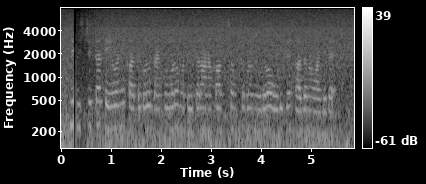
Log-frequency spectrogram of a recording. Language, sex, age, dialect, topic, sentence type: Kannada, female, 31-35, Coastal/Dakshin, banking, statement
